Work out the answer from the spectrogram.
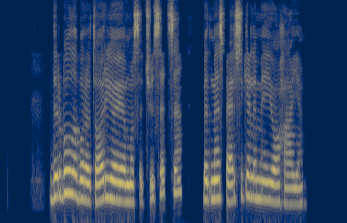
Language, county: Lithuanian, Alytus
